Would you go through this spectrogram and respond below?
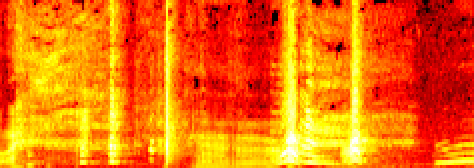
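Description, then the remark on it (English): A voice imitates a chihuahua, letting out several sharp, high-pitched yips and little barks in an uneven burst, fairly loud, with a rising whine at the end. “But you had like a chihuahua. I like kind my of bark. Little chihuahua that.”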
